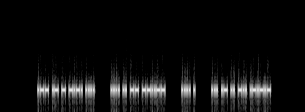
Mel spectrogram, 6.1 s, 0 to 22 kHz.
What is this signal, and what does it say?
Morse code, heard as a keyed tone, about 50 wpm, 700 Hz. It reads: WATCH HIM, HE SAID.
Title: 2x Word-Spacing - Sentences from Top 300 Words - 50wpm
